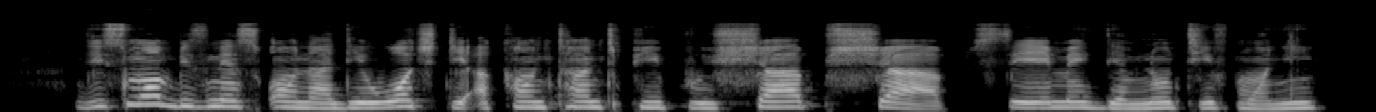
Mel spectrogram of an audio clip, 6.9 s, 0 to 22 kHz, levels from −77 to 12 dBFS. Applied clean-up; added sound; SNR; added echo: none; none; none; none.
